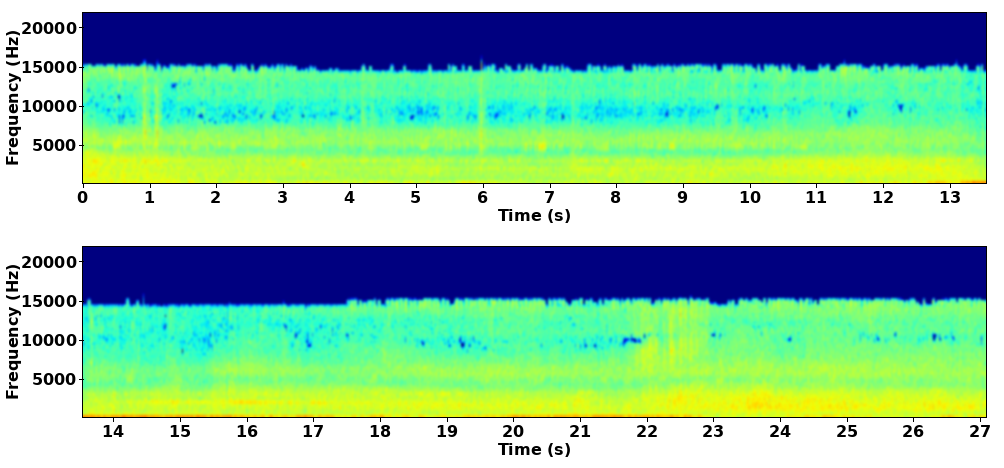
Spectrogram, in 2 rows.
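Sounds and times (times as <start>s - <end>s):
distant jet engine: 0.0s - 27.0s
deep low rumble: 12.7s - 23.0s.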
